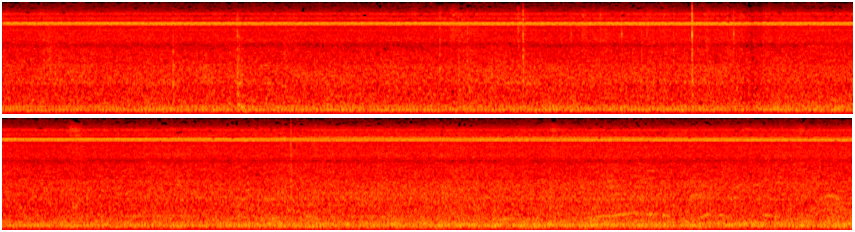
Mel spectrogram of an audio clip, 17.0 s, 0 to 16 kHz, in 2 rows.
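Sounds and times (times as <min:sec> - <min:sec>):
faint ticks: 0:04.3 - 0:07.4
high-pitched insect drone: 0:07.0 - 0:17.0.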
